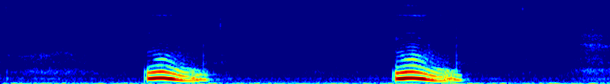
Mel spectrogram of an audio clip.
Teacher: a real Russian U with good default mouth position and lips really far out. lips.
